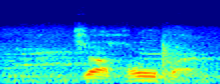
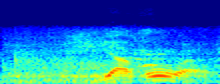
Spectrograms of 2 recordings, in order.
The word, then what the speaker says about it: Yahuwah: And invariably substitute in the stead of the word which we absurdly and erroneously pronounce Jehovah, Yahuwah.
